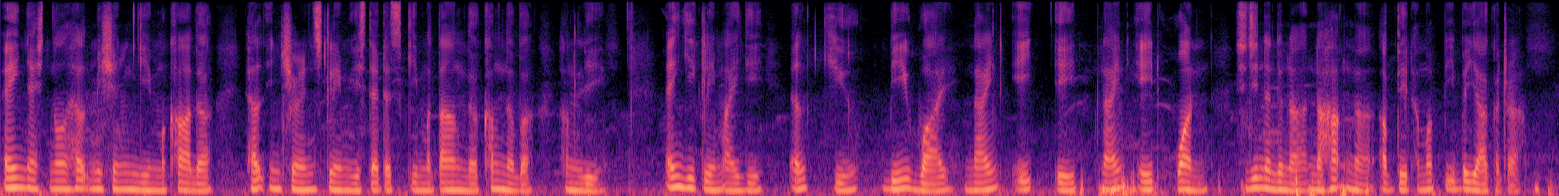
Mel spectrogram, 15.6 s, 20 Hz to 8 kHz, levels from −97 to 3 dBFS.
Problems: background sounds at intervals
